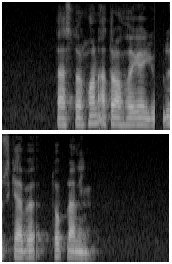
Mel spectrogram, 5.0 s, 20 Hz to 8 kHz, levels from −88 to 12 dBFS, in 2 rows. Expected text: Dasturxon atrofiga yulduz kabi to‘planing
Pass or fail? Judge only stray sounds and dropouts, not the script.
fail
